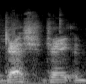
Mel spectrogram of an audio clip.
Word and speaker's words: Geas: Gesh with no H. This is a different language. It's Irish.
